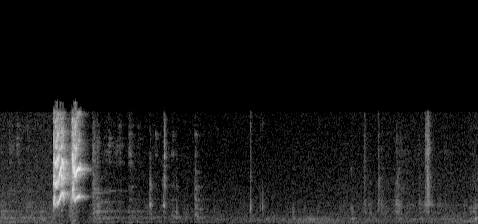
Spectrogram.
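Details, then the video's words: Rosy-faced lovebirds, five kept together in a cage by a window: two harsh, loud chirps in quick succession, followed by scattered faint clicks and soft ticks in a quiet room. "Lovebird Chirping Sounds"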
